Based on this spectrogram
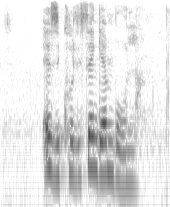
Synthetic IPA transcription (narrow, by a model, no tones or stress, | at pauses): ezikʰolisɛŋɡʱɛːmbʱɔːla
